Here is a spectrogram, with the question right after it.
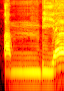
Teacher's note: mati atau tanwin bertemu dengan huruf iqlab atau huruf ba maka nun mati tersebut harus diganti menjadi huruf mim disertai dengan dengung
